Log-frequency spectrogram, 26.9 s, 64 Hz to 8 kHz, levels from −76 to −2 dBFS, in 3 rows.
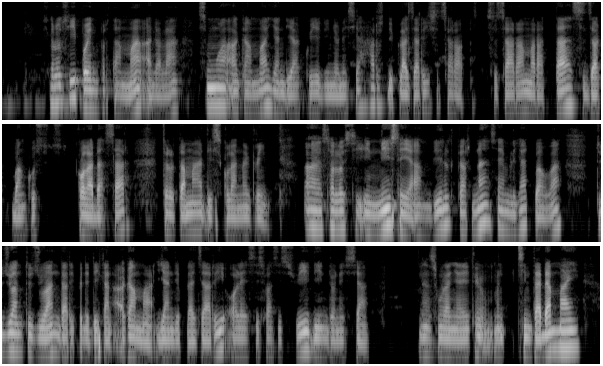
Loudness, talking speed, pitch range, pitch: -30 LUFS, 105 wpm, 90-115 Hz, 95 Hz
